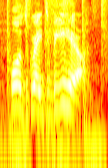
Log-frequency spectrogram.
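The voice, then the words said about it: Put-on accent, not very good. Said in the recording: “you got to do the accent again ... Oh, there it is ... That wasn't good at all.”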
